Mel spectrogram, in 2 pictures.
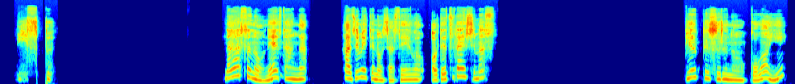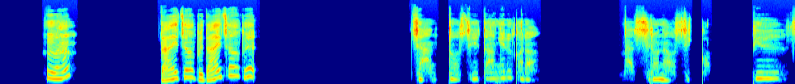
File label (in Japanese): タイトルコール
